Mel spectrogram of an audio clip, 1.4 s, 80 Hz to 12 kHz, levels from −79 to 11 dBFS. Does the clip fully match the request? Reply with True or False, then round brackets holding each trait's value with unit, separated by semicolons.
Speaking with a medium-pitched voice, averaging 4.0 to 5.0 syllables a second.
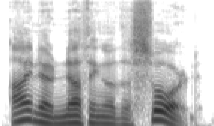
False (145 Hz; 5.6 syllables/s)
